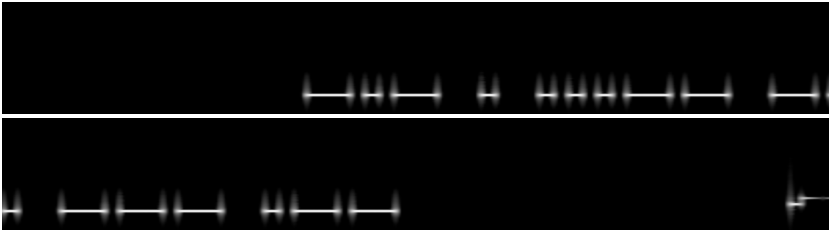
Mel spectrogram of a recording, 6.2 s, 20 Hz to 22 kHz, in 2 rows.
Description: Morse code, heard as a keyed tone, about 22 wpm, 700 Hz. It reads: KE3NOW
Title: USA Call Signs 22wpm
